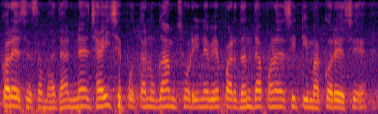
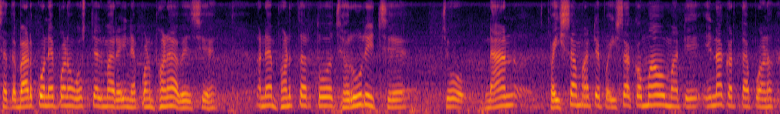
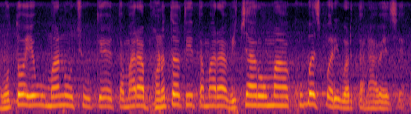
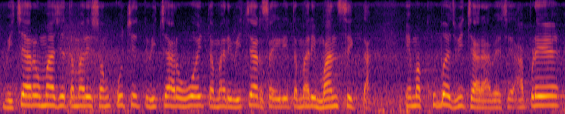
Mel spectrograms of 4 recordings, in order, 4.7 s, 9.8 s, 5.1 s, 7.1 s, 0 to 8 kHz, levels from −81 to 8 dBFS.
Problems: constant background noise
